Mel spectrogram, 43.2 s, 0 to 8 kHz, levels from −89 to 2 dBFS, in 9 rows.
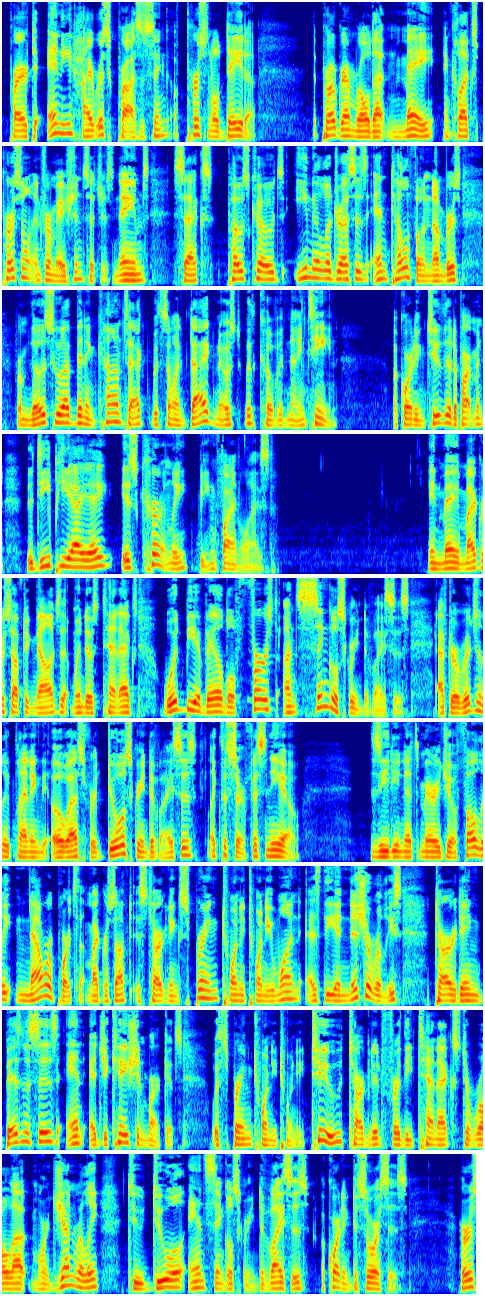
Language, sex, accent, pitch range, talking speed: English, male, American, 120-155 Hz, 165 wpm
